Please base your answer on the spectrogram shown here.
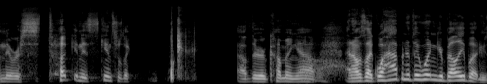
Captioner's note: pops lips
